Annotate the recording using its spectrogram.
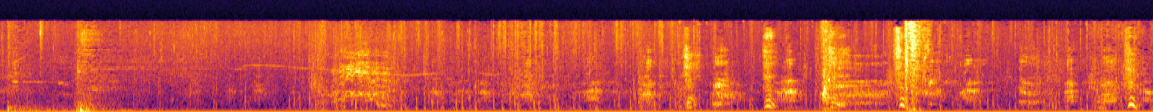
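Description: A horse gallops, its hooves thudding on ground covered in leaves.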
